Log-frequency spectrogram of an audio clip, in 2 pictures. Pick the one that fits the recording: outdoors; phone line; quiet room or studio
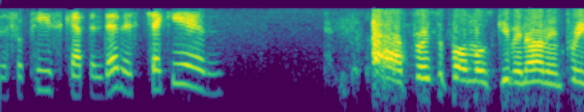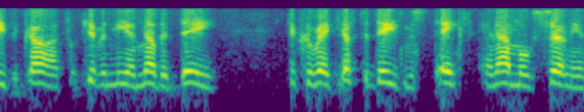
phone line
